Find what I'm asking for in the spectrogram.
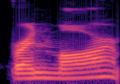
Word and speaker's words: Bryn Mawr: As you said, you're away up in Baltimore at uh, Bryn Mawr. Am I mm-hmm. saying that right? That's it.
